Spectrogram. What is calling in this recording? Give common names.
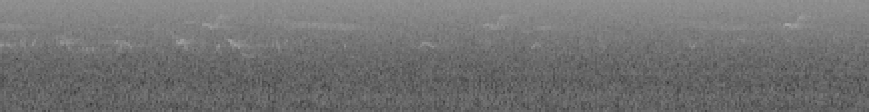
Orange-crowned Warbler, American Robin, Pacific-slope Flycatcher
